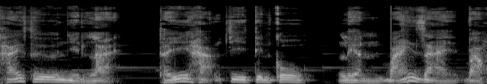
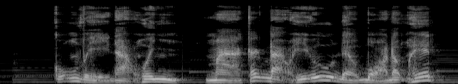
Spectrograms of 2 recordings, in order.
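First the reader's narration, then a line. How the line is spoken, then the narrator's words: Smiling. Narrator (Vietnamese): Hạm Chi tiên cô mỉm cười nói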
